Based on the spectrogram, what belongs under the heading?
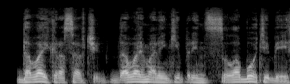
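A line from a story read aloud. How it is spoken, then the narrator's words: Laughing. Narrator (Russian): Он засмеялся и сказал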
